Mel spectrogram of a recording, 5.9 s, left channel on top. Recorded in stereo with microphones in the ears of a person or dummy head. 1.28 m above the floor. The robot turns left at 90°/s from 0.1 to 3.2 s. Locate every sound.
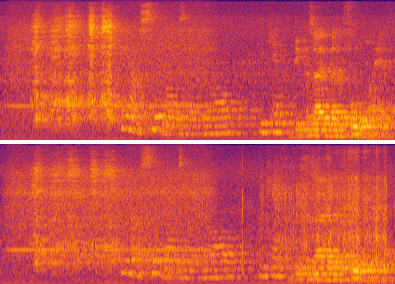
0.4 s an alarm clock: 175° left, 0.8 m; by 1.7 s 60° left, 0.8 m
1.8 s a woman speaking: 30° left, 3 m; by 4.2 s 100° right, 3 m
4.3 s a man speaking: 45° left (ahead or behind), 3 m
